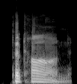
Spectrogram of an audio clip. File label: "pecan", American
